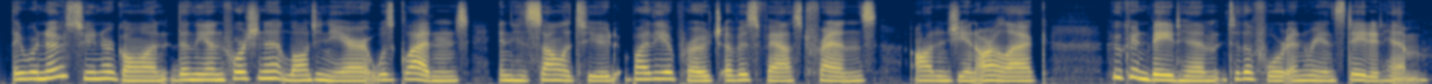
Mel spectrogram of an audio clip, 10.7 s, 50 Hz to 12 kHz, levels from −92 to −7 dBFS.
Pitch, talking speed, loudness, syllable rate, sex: 210 Hz, 185 wpm, -17 LUFS, 5.7 syllables/s, female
